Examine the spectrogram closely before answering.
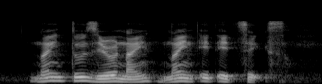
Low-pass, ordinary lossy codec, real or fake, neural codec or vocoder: none; none; real; none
